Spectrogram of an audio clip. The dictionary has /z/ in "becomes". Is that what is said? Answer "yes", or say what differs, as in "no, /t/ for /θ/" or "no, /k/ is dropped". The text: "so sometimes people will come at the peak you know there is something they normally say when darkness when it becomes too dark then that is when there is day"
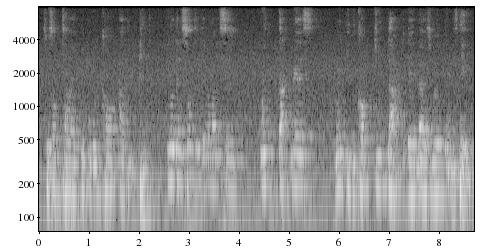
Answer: no, /z/ is dropped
